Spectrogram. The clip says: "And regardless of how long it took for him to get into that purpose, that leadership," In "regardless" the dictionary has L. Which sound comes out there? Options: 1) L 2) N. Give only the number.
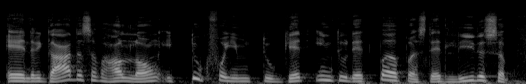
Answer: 2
